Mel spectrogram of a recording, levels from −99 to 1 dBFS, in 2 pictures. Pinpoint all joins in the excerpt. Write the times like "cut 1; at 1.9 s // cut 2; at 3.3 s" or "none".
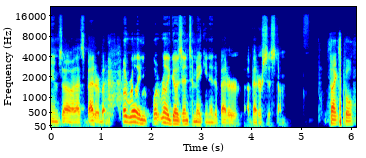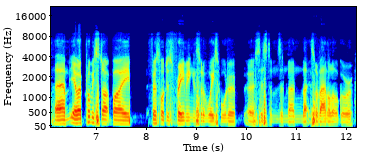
none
